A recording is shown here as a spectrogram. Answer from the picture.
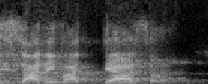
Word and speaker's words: सारिवाद्यासव: आप बोलिए सारिवाद्यासव। सारिवाद्यासव। हाँ बोल दिया ना आपने।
